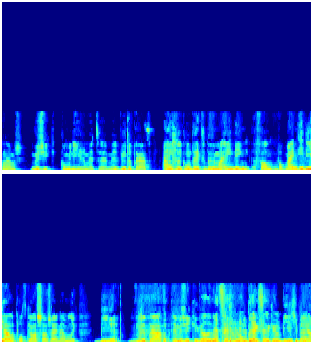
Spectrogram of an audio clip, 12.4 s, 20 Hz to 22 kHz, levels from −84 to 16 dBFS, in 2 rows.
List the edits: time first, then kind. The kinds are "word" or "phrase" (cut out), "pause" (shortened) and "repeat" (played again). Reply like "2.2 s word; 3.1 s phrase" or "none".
1.1 s pause; 3.1 s pause; 10.9 s word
